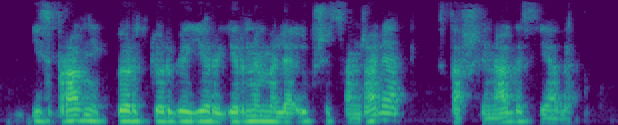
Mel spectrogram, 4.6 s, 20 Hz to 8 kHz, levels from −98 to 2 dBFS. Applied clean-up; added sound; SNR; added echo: none; none; none; none.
